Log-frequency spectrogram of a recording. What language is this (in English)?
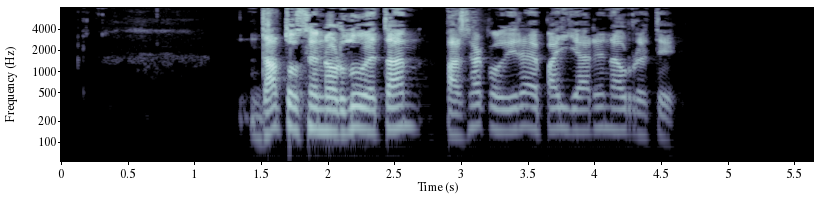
Basque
